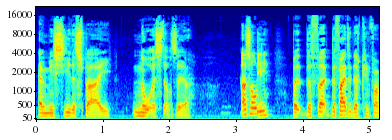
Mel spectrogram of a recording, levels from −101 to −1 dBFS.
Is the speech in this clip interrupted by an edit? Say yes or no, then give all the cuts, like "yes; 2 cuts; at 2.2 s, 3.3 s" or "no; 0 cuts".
yes; 3 cuts; at 1.2 s, 2.0 s, 3.3 s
